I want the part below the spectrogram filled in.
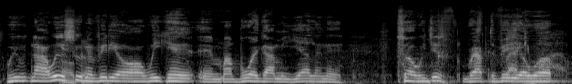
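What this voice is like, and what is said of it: Messed-up voice from yelling. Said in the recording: “That's why my voice is messed up because we were shooting a video.”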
